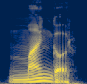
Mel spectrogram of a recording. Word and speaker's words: Mangor: So the Welsh word for a town um Bangor can be eclipsed or their version ofclipses under certain circumstances into the word mangor, but they don't keep the B there.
